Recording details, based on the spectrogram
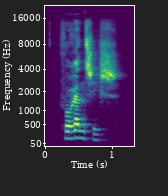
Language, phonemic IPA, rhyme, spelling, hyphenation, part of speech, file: Dutch, /ˌfoːˈrɛn.zis/, -ɛnzis, forensisch, fo‧ren‧sisch, adjective, Nl-forensisch.ogg
- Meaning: 1. legal, pertaining to courts or trials 2. forensic, relating to the use of science and technology in the investigation and establishment of facts or evidence in a court of law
